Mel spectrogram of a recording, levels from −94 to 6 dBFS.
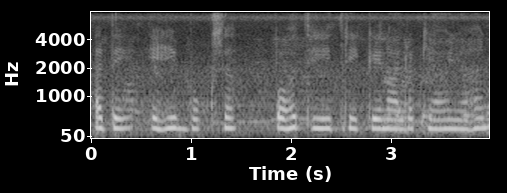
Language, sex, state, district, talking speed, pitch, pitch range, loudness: Punjabi, female, Punjab, Kapurthala, 150 wpm, 235 Hz, 225-240 Hz, -17 LUFS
